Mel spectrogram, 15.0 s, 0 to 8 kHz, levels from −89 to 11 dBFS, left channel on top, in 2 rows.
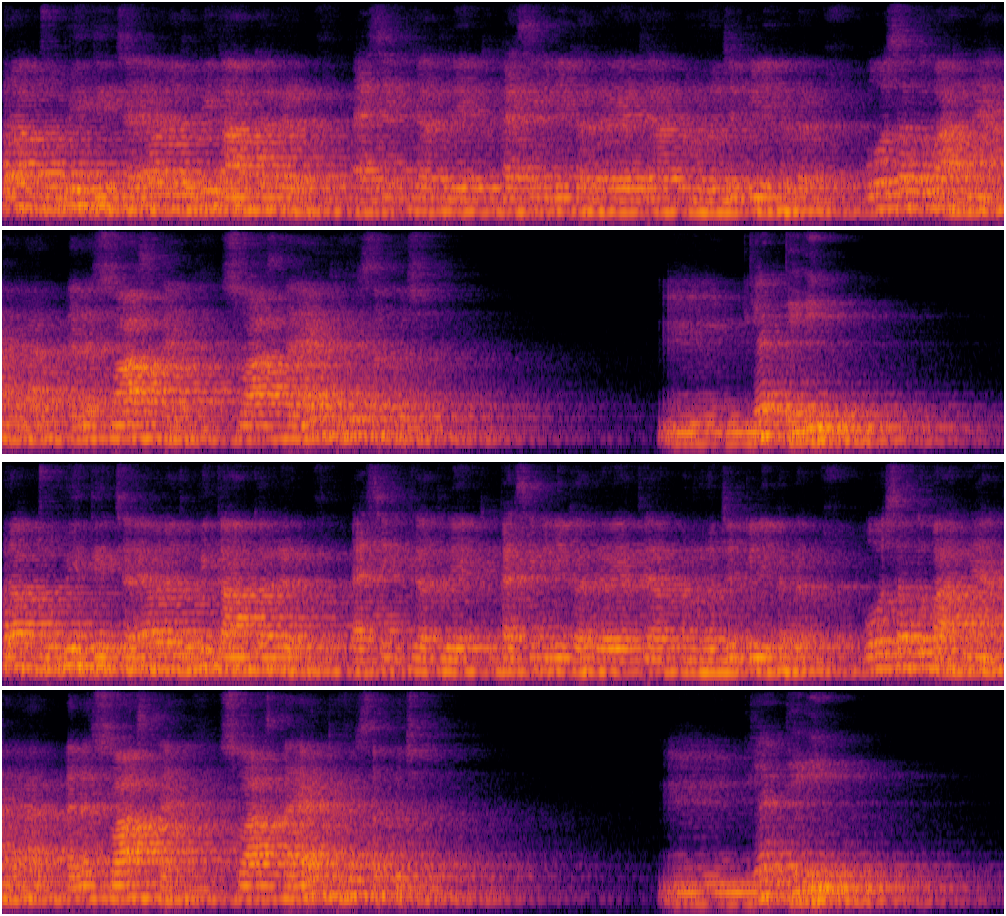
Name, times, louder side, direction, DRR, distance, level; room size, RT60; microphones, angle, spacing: voice 1, 0.0-2.3 2.6-6.1 6.4-8.9 9.2-10.7, right 1 dB, 65° right, -6 dB, 0.4 m, -19 dB
voice 2, 12.4-13.7, left 1 dB, 80° left, -5 dB, 0.6 m, -20 dB
2.7 x 2.1 x 3.2 m, 2.4 s
head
